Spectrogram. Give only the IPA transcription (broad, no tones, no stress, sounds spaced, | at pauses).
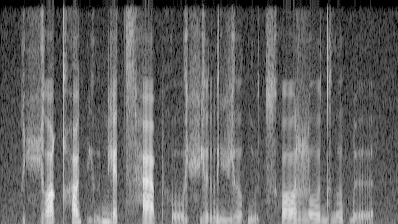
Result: ç ɔ qʰ o pʲ ṵ bʲ a t͡sʰ a pʰ o̰ fʲ o r vʲ o ɠ ṵ t͡sʰ ɔ ɮ o dʱ ʊ ɓ ə̰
